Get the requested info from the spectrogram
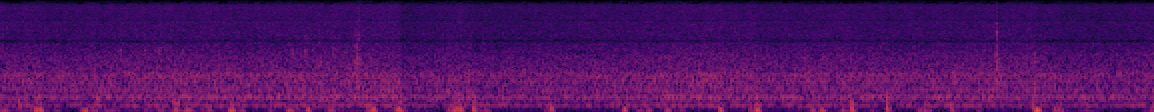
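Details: A swirling mass of thousands of honey bees picking another log hive, Bee Beard, to move into; thick unbroken buzzing with rapid low-pitched wingbeat pulses beneath it.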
